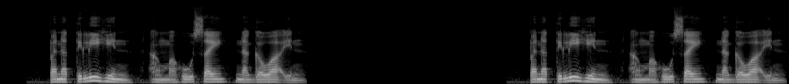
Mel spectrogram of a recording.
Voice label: Keep up the good work, Tagalog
